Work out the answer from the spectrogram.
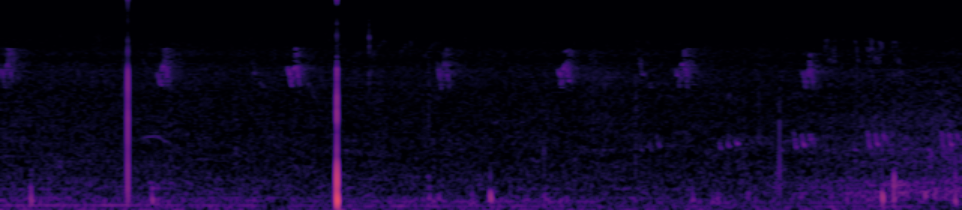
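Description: Birds calling: one repeats a short high call about once a second, and from about halfway through a lower, chattering call joins in. Two sharp clicks cut in, the louder one a little under three seconds in.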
